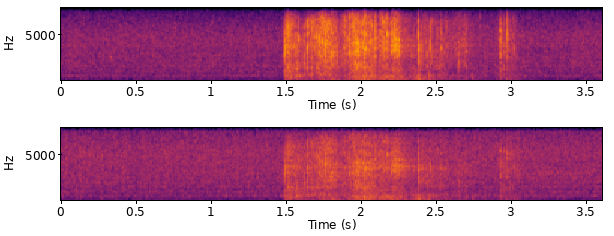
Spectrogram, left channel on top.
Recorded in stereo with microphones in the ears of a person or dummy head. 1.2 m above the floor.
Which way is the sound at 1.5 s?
30° left (ahead or behind).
